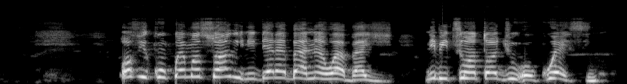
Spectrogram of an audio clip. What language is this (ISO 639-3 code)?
yor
